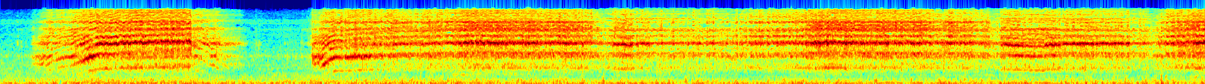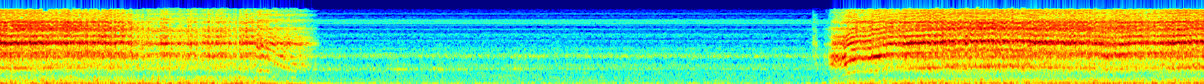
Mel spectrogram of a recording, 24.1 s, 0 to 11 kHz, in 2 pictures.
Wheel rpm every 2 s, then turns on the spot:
90, 60, 160, 160, 170, 170, 170, 70, 0, 0, 110, 160.
none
